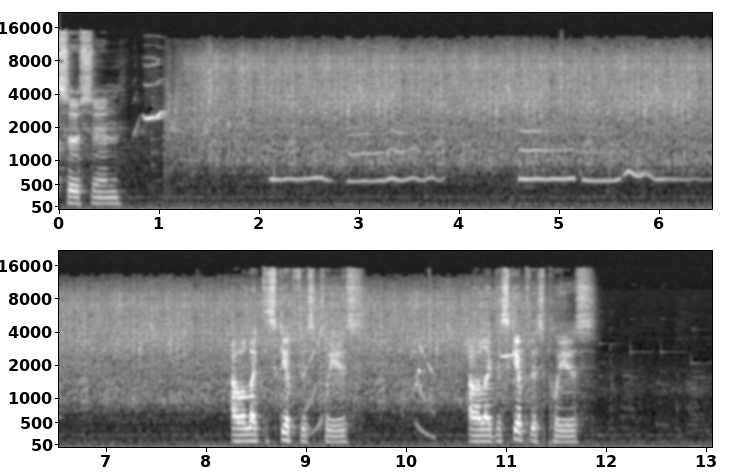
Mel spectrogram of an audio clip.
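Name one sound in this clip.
A shower runs with a steady hiss of spraying water.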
